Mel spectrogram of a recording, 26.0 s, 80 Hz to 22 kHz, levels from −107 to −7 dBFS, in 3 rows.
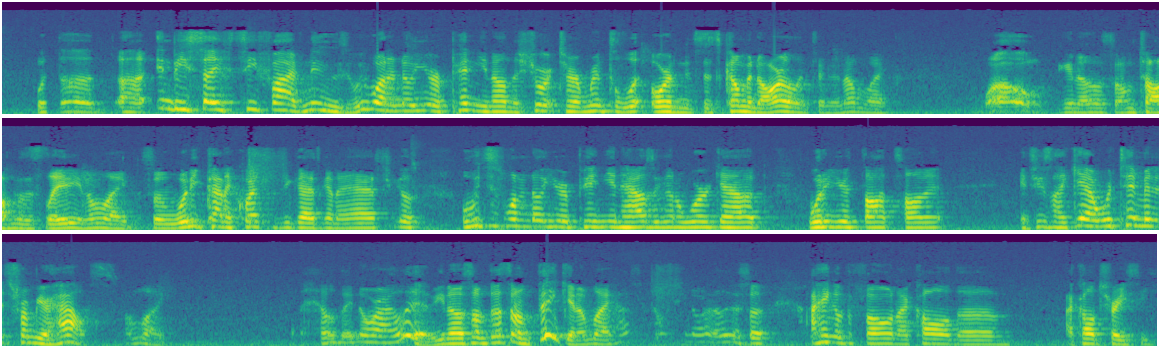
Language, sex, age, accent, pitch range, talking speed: English, male, 20-39, American, 140-190 Hz, 280 wpm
